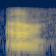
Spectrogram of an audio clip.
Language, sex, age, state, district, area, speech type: Bodo, male, 18-30, Assam, Kokrajhar, rural, conversation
